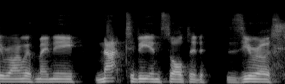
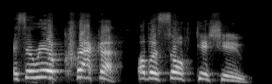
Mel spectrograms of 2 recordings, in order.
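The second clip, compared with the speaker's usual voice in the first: put-on British accent, shrill, very high, very loud; 13 semitones higher, 8 dB louder than usual. Mid-conversation, one line delivered in a put-on British accent. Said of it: "He's British though ... we're not going to do yeah, British accents for ten minutes again".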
